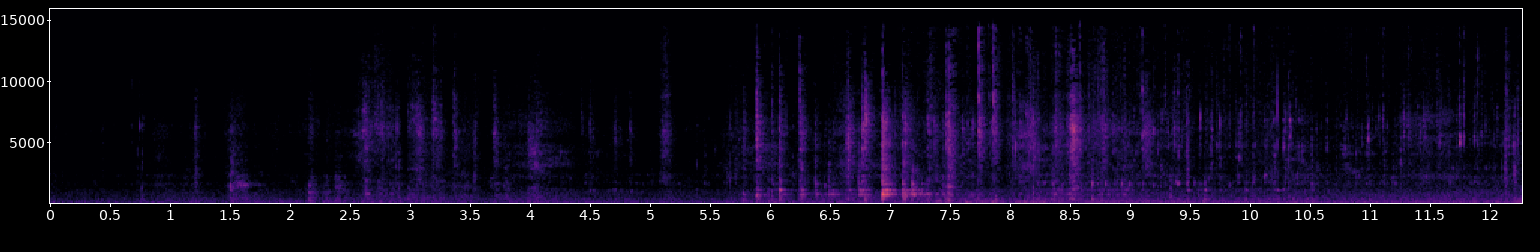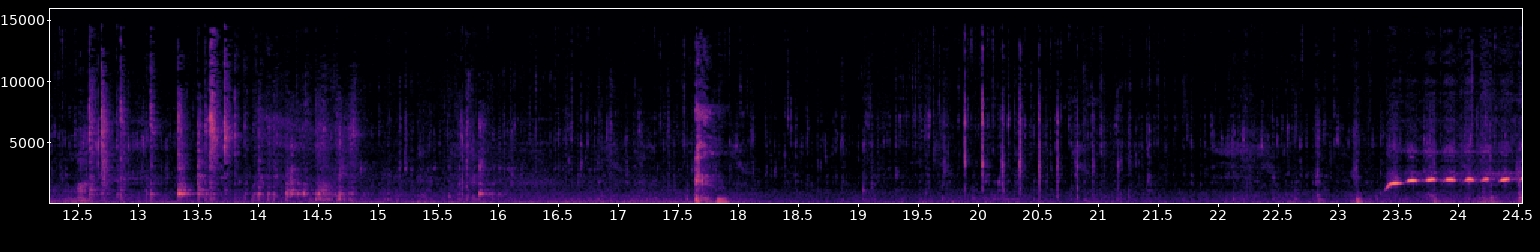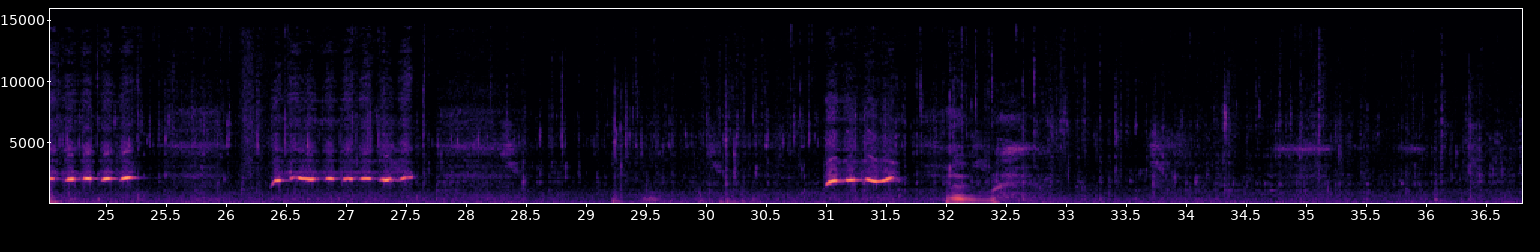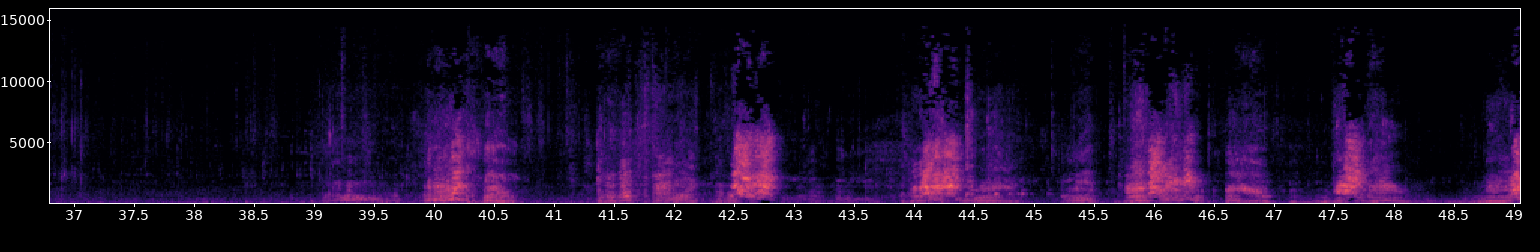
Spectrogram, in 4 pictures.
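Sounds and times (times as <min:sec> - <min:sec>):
whistle trilling blasts: 0:23.4 - 0:25.3, 0:26.4 - 0:27.6, 0:31.0 - 0:31.6.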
